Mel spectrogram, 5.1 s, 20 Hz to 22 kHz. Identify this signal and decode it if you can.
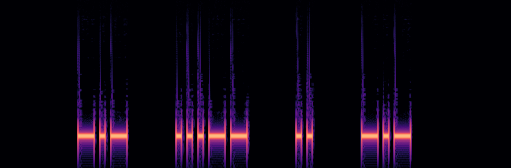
Morse code, heard as a keyed tone, about 22 wpm, spaced as for 12 wpm, 700 Hz. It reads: K3IK
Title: USA Call Signs - 4 Characters - 3x Character Spacing - 22wpm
